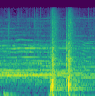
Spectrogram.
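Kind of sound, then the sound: crowd, audience cheering and shouting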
